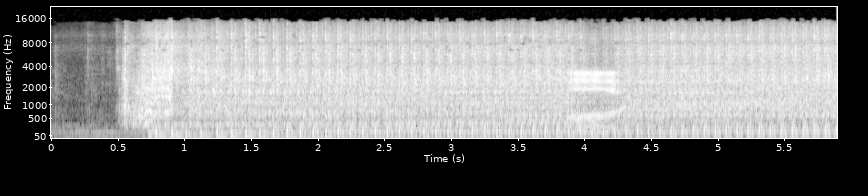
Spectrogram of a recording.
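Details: Vintage heirloom pull-start lawn mower catches at once into a steady, even single-cylinder beat about four a second with no misses. It is running healthy; it had been turned too low to the stop position, and a cable probably needs oil.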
